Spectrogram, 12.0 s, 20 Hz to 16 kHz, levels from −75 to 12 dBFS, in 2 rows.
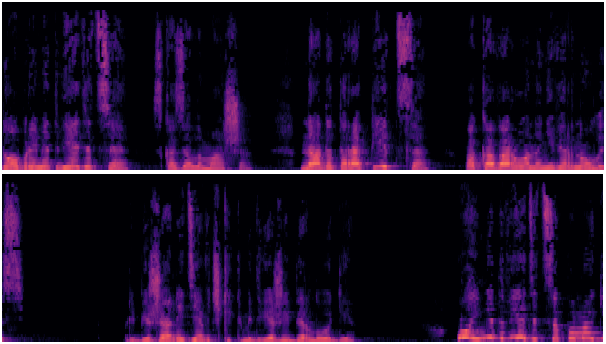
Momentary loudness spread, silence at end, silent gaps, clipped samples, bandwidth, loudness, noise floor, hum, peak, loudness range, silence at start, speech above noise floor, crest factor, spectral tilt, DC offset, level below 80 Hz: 13 LU; 0 s; none; under 0.1%; 16 kHz; -24 LUFS; -74 dBFS; none; -6 dBFS; 4 LU; 0 s; 50 dB; 18 dB; -3.5 dB/octave; under 0.1%; -70 dBFS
